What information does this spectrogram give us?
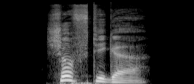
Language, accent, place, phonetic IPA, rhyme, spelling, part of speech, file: German, Germany, Berlin, [ˈʃʊftɪɡɐ], -ʊftɪɡɐ, schuftiger, adjective, De-schuftiger.ogg
- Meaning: 1. comparative degree of schuftig 2. inflection of schuftig: strong/mixed nominative masculine singular 3. inflection of schuftig: strong genitive/dative feminine singular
